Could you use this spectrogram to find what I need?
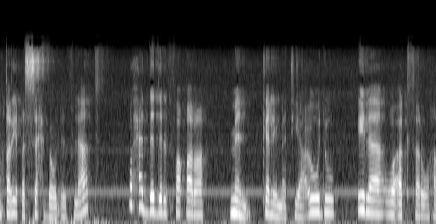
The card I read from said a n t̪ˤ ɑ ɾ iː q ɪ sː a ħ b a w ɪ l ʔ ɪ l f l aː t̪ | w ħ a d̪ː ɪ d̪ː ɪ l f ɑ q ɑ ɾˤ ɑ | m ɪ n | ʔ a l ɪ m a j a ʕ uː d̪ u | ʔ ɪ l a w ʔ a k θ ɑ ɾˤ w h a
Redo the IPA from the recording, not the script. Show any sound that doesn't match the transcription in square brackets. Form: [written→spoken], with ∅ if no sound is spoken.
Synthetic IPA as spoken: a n t̪ˤ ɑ ɾ iː q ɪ sː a ħ b a w ɪ l ʔ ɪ l f l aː t̪ | w ħ a d̪ː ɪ [d̪ː→d̪] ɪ l f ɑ q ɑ ɾˤ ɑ | m ɪ n | [ʔ→k] a l ɪ m a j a ʕ uː d̪ u | ʔ ɪ l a w ʔ a k θ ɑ ɾˤ w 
